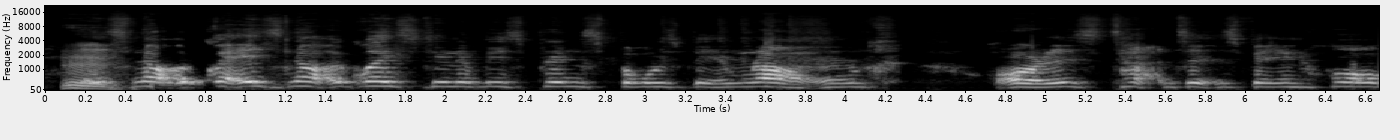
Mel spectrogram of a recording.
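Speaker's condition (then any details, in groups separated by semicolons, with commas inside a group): Cerebral palsy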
